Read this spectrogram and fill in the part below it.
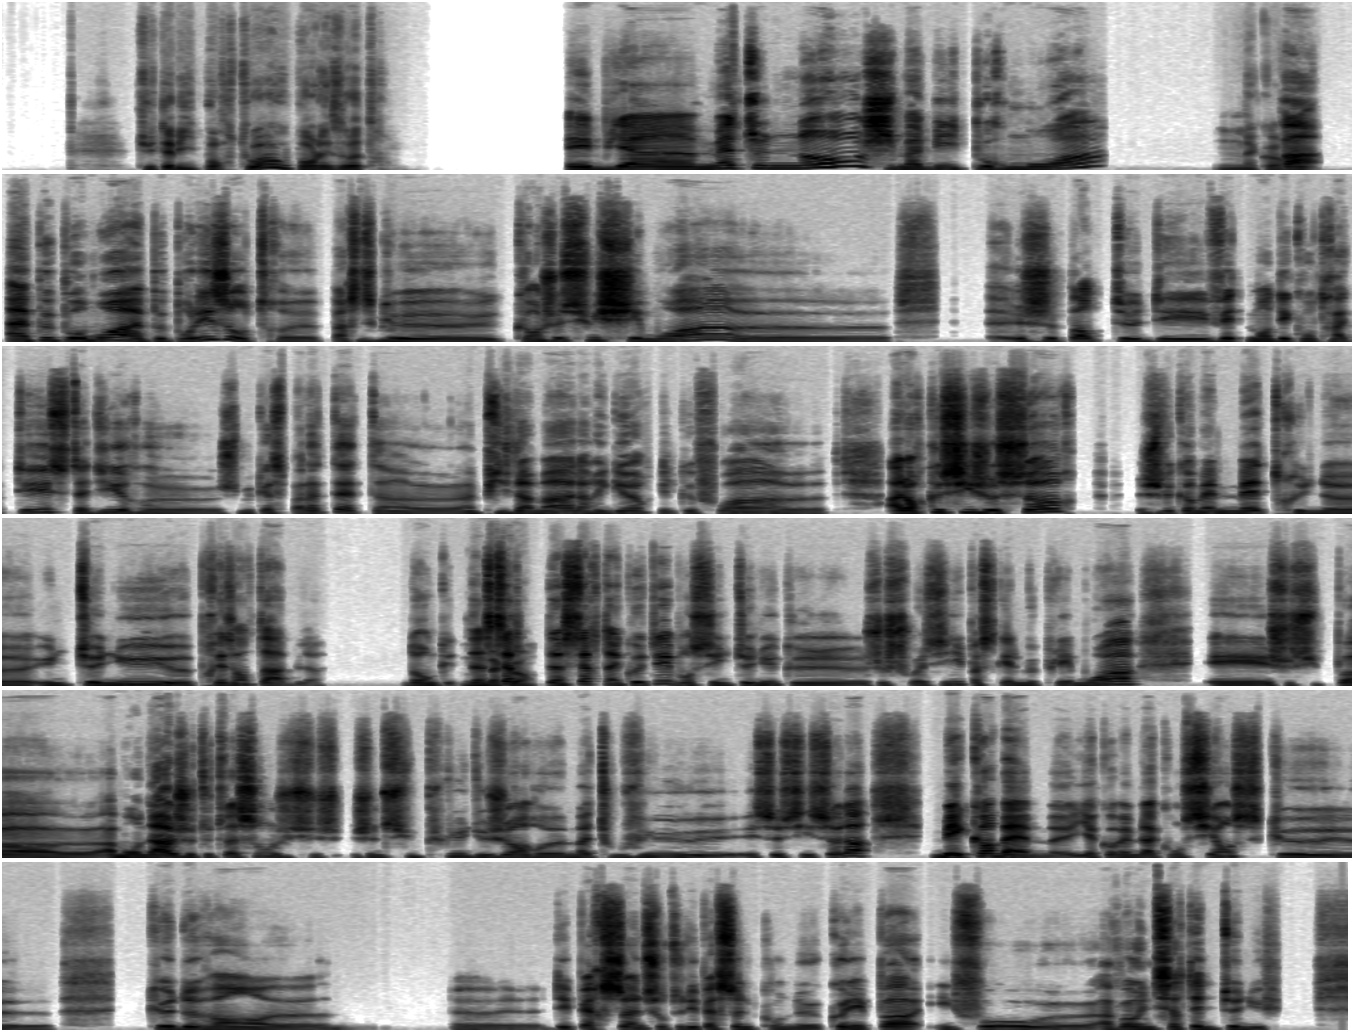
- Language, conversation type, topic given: French, podcast, Tu t’habilles plutôt pour toi ou pour les autres ?
- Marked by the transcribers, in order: "m'as-tu" said as "m'as-tou"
